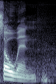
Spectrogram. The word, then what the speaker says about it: Samhain: So Halloween's origins date back to the ancient Celtic festival of Samhain, but it's pronounced Samhain.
